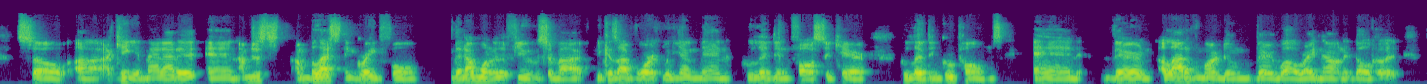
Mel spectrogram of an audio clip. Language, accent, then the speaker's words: English; Phoenix, Arizona, United States; also born or lived in New York / Ohio / Dallas, Texas; Well, I'm a foster kid, so I'm from a lot of different places. I lived most of my life in Phoenix, Arizona, but I lived in New York, I lived in Ohio, I lived in Dallas, Texas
